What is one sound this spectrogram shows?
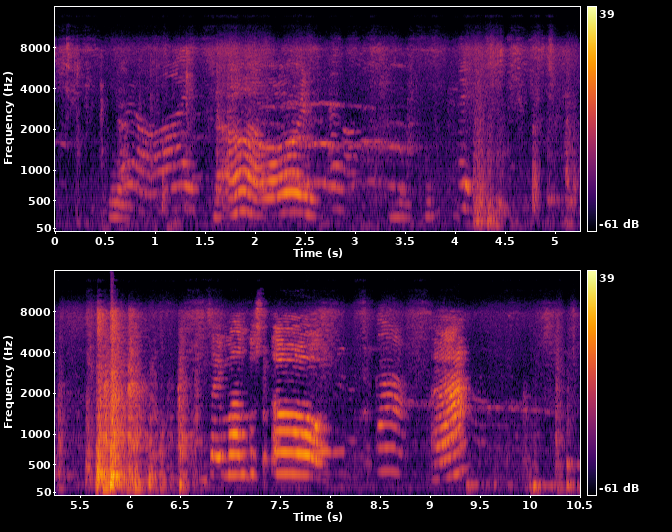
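A child talks in a high, animated voice nearby.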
